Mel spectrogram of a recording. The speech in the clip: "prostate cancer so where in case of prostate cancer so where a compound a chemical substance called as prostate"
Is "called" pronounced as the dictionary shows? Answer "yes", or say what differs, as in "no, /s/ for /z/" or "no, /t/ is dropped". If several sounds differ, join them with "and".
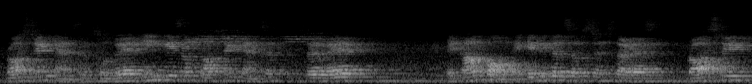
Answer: no, /l/ is dropped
